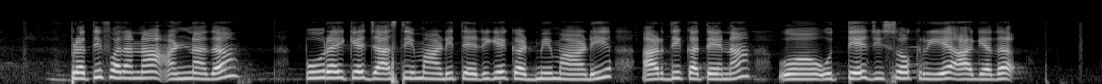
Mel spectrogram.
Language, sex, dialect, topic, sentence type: Kannada, female, Dharwad Kannada, banking, statement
